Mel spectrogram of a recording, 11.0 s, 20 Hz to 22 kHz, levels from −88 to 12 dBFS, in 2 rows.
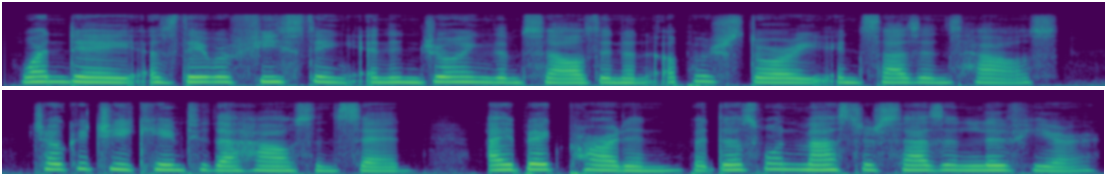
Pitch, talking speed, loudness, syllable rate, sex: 215 Hz, 180 wpm, -18 LUFS, 5.1 syllables/s, female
